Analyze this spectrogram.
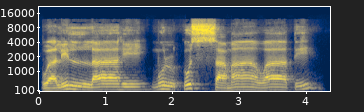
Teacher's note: Allahnya dibaca nipis karena harakat di depannya kasrah. · Ditandai sinnya ada tasdidnya. Sinya dibaca dobel. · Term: alif lam syamsiyah, dibaca tipis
